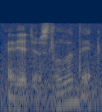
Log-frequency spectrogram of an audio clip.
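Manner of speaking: very quiet, low mutter under the breath. Speaking in character to another character, muttered under breath. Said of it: "like under his breath".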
